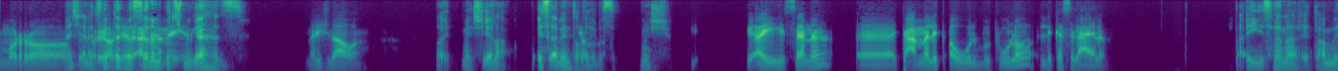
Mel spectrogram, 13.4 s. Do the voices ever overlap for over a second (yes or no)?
yes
